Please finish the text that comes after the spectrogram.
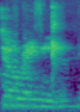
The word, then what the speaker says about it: Do-Re-Mi: It's spelled like notes and pronounced Do-Re-Mi.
